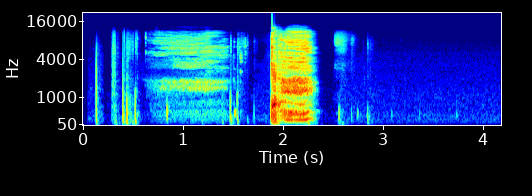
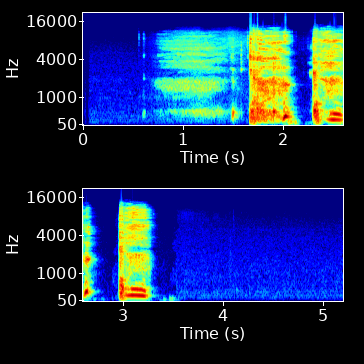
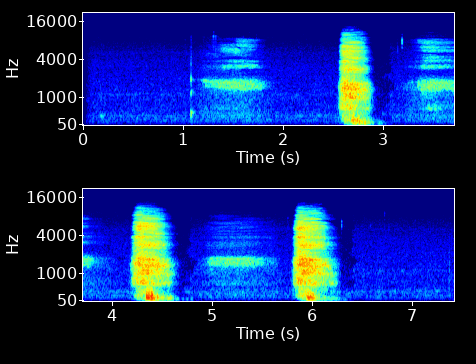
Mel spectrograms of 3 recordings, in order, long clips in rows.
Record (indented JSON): {
  "cough_length": "4.2 s",
  "cough_amplitude": 32768,
  "cough_signal_mean_std_ratio": 0.27,
  "three_cough_length": "5.2 s",
  "three_cough_amplitude": 32754,
  "three_cough_signal_mean_std_ratio": 0.37,
  "exhalation_length": "7.4 s",
  "exhalation_amplitude": 11699,
  "exhalation_signal_mean_std_ratio": 0.29,
  "survey_phase": "beta (2021-08-13 to 2022-03-07)",
  "age": "18-44",
  "gender": "Female",
  "wearing_mask": "No",
  "symptom_cough_any": true,
  "symptom_new_continuous_cough": true,
  "symptom_runny_or_blocked_nose": true,
  "symptom_sore_throat": true,
  "symptom_fatigue": true,
  "symptom_headache": true,
  "symptom_change_to_sense_of_smell_or_taste": true,
  "symptom_loss_of_taste": true,
  "symptom_other": true,
  "smoker_status": "Never smoked",
  "respiratory_condition_asthma": false,
  "respiratory_condition_other": false,
  "recruitment_source": "Test and Trace",
  "submission_delay": "2 days",
  "covid_test_result": "Positive",
  "covid_test_method": "RT-qPCR",
  "covid_ct_value": 19.7,
  "covid_ct_gene": "ORF1ab gene",
  "covid_ct_mean": 20.5,
  "covid_viral_load": "190000 copies/ml",
  "covid_viral_load_category": "Low viral load (10K-1M copies/ml)"
}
